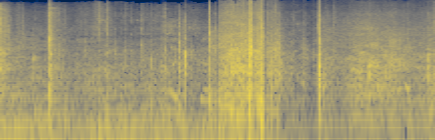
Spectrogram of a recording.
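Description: Wheels rolling on concrete with sharp clacks of decks and landings; the loudest is a pair of hard clacks in a short rush of rolling noise about two and a half seconds in, with another clack a little after three seconds.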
